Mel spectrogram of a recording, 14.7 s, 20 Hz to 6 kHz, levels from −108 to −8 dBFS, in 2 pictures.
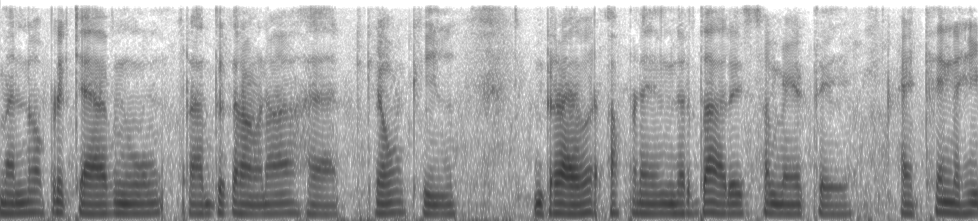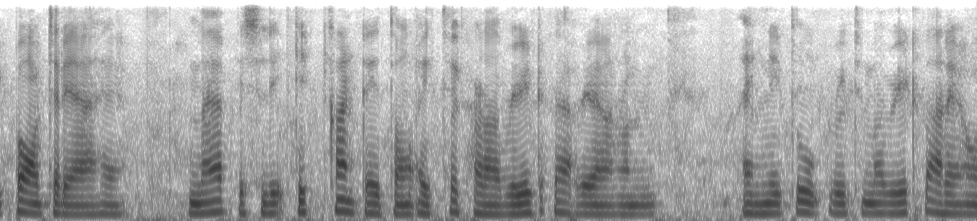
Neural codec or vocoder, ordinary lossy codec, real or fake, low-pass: codec, 16 kHz, 2 kbps, FreqCodec, larger model; none; fake; 5.4 kHz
